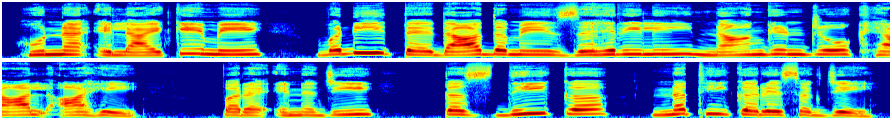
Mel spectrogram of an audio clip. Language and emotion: Sindhi, neutral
